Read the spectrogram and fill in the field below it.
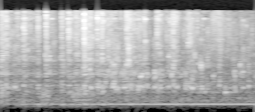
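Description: Oil and vinegar being whisked into a vinaigrette, giving a quiet, rapid, steady rattling swish of a whisk against a bowl with a faint hum underneath.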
